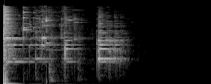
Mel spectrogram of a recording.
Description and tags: Plate Break 3
A plate that is dropped and broken.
